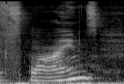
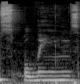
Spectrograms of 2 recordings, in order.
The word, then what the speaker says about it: splines: Next I'm going to go into cubic splines. Do not call them spleens. Apparently some people call them cubic spleens, but spleens are organs of the body. These are splines. It rhymes with lines.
